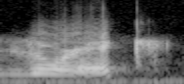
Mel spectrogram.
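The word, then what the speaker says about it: Wzorek: First name is Christine, C-H-R-I-S-T-I-N-E. Last name is pronounced Zorek, but you'll want to write this down. It's W-Z-O-R-E-K.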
